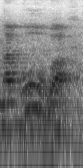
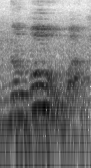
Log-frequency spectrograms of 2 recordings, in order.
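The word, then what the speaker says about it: نبوة: The general pronunciation is Nabuwa, but if you read Zarat al-Jamia, it is actually not Nabuwa, but it is actually Nubuwa.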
